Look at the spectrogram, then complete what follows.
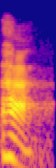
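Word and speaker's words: ح: Perhatikan huruf ha seringkali diucapkan dari dada. Ha. Ingat, di dalam makharijul huruf kita tidak mengenal pengucapan huruf-huruf dada. Tidak ha, tetapi ha.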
